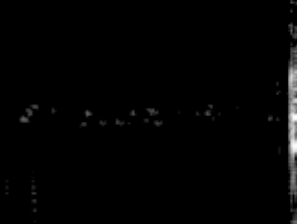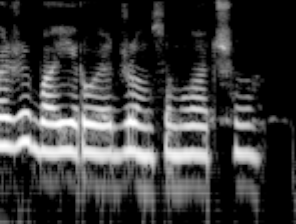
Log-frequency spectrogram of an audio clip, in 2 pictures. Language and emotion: Russian, sad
